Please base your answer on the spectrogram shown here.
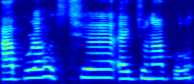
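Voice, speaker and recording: A woman's voice: sits high, steady tone, unhurried, pushed and bright. A woman teaching pronunciation in an online class, patiently explaining and modeling each sound over a video call.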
